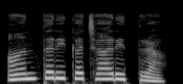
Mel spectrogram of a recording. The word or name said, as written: ಆಂತರಿಕಚಾರಿತ್ರ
